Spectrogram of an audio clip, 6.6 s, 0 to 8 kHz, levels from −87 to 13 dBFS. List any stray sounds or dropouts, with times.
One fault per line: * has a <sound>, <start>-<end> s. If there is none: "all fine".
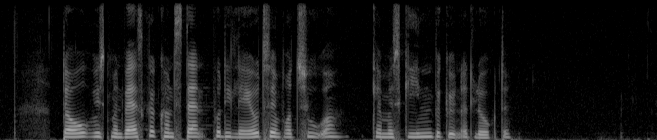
* has a dropout, 1.0-1.1 s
